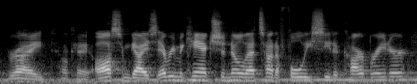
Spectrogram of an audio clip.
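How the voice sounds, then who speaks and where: Heavy background noise fills this clip of a man in his thirties teaching motorcycle repair hands-on. His Midwestern American voice sits on the high side, with a steady tone and a quick pace, as he coaches and quizzes the students watching him work.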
